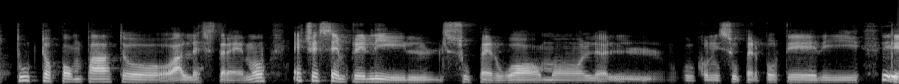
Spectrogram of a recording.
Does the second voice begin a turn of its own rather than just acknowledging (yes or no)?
yes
